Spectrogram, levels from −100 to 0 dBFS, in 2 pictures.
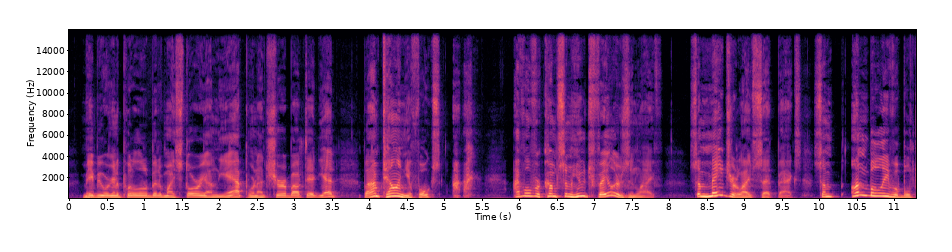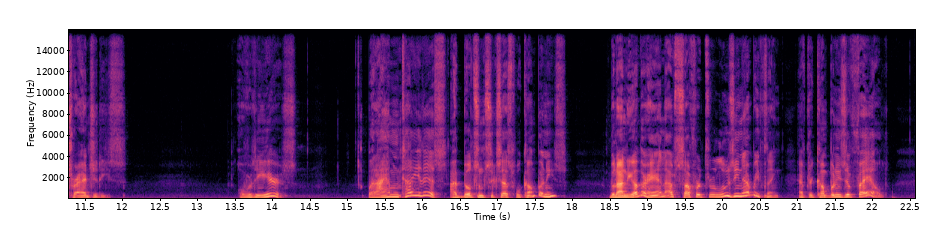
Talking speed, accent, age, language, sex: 185 wpm, American, 50-69, English, male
